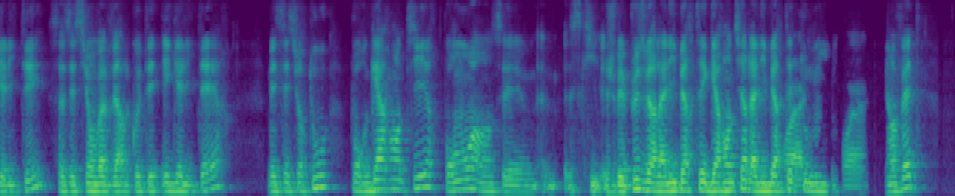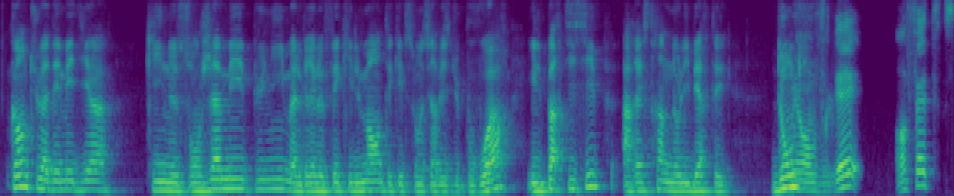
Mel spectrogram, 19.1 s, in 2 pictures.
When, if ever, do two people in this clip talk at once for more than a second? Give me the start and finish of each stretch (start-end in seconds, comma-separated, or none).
none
